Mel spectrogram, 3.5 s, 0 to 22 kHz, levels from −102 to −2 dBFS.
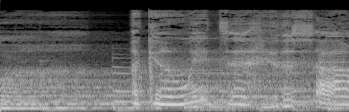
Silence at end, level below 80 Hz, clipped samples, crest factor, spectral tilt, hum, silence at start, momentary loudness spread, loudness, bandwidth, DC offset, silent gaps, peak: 0 s; -52 dBFS; under 0.1%; 14 dB; -5 dB/octave; none; 0 s; 9 LU; -24 LUFS; 15.5 kHz; under 0.1%; none; -8 dBFS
